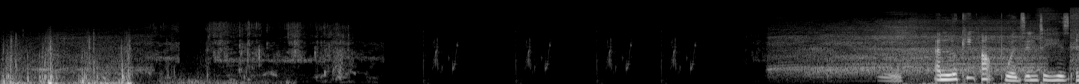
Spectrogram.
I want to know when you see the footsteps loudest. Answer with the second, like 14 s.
1 s.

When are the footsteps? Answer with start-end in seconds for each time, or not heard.
0.0-3.0.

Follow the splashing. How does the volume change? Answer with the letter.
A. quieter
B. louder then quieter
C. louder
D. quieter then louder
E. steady
A.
